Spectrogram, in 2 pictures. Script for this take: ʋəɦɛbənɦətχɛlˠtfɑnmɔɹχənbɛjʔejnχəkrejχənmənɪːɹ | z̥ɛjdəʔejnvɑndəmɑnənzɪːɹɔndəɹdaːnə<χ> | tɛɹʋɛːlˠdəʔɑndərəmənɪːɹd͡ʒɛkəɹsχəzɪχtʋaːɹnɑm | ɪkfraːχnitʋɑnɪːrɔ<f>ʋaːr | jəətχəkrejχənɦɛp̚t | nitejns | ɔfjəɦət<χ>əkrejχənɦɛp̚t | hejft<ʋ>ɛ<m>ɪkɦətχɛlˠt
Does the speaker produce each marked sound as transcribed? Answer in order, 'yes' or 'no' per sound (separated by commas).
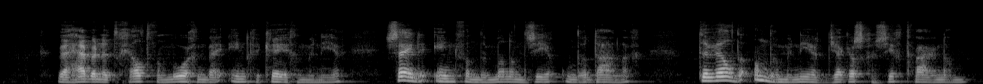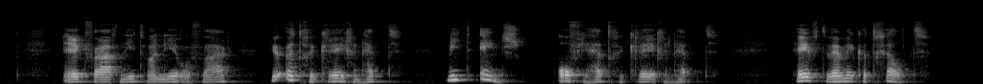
yes, yes, yes, yes, yes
